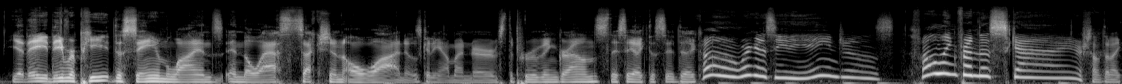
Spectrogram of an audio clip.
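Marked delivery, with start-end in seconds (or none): 7.0-10.7 put-on creepy little girl voice. Quoting the Little Sisters' repeated lines: imitating a Little Sister's voice. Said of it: "You're pretty good at that voice".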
